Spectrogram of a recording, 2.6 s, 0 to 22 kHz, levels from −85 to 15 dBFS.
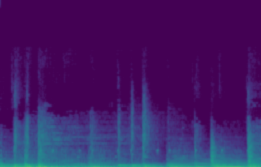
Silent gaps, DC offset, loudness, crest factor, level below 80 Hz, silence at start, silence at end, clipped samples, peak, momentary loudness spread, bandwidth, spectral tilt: none; under 0.1%; -25 LUFS; 14 dB; -26 dBFS; 0 s; 0 s; under 0.1%; -8 dBFS; 6 LU; 9.8 kHz; -7.5 dB/octave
